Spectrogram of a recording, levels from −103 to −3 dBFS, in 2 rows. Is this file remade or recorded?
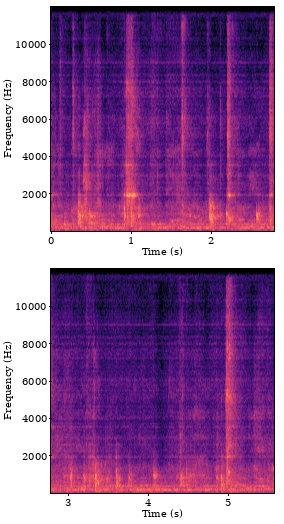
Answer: remade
